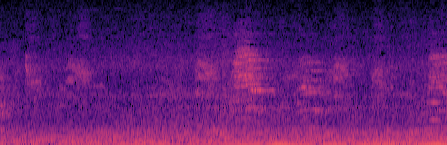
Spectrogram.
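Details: Repeated kitten meows, short harmonic cries coming about once a second, a louder one near the middle, with a steady low background drone throughout.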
